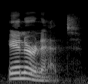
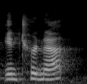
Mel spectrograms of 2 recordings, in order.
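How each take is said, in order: First: The T after the N is dropped. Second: The T after the N is pronounced. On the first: The speaker calls it right. "skipping the T" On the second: The speaker calls it wrong. "I'm not saying internet"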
